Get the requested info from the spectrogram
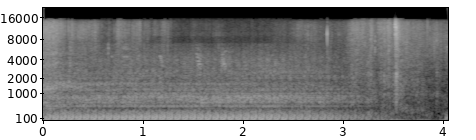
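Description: An engine running with a low, rapid, even beat, fading away over the last second or so.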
